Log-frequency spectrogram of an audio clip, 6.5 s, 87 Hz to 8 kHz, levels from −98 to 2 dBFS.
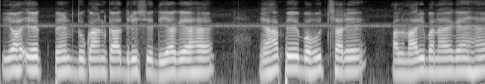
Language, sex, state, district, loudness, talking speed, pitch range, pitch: Hindi, male, Jharkhand, Palamu, -13 LUFS, 160 wpm, 170-185 Hz, 175 Hz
